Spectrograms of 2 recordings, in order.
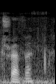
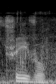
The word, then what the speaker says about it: Trevor: this is trevor basin please do not pronounce it trevor it is treeville trevor basin and there's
